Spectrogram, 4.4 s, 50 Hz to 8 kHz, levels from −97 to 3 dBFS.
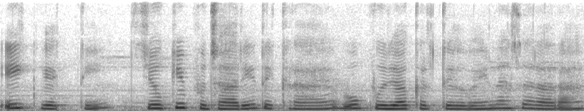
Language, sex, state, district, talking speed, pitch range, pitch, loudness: Hindi, female, Bihar, Bhagalpur, 220 wpm, 235-265 Hz, 245 Hz, -28 LUFS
